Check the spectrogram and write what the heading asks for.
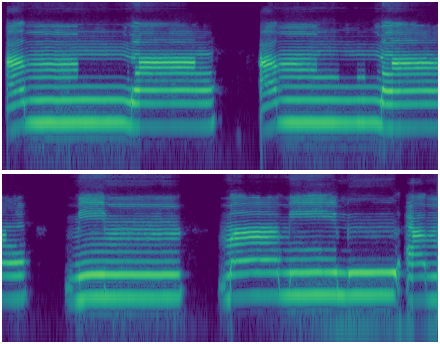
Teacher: Makhrajnya dari kedua bibir dengan cara dikatupkan dan ada gunnahnya di situ ya. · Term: huruf mim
